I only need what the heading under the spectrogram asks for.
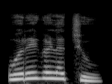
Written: ಒರೆಗಳಚು

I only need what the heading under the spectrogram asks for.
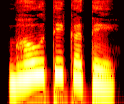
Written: ಭೌತಿಕತೆ

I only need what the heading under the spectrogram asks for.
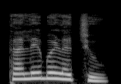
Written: ತಲೆಬಳಚು

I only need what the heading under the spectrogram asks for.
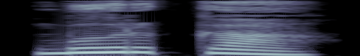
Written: ಭೂರ್ಗ

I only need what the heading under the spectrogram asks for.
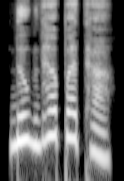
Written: ದುಗ್ಧಪಥ

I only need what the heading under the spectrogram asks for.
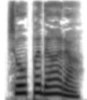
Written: ಚೋಪುದಾರ

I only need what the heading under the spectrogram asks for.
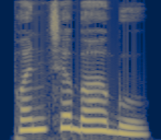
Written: ಪಂಚಬಾಬು

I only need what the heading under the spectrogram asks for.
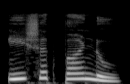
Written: ಈಷತ್ಪಾಂಡು

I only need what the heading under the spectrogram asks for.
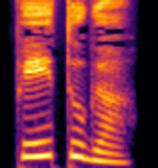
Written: ಪೇತುಗ

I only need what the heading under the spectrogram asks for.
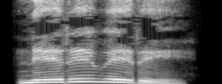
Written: ನೀರುವರಿ

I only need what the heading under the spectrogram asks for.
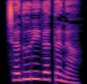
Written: ಚದುರಿಗತನ

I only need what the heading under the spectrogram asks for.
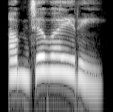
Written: ಅಬ್ಜವೈರಿ

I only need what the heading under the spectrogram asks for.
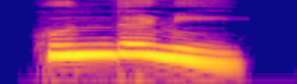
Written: ಕುಂದಣಿ

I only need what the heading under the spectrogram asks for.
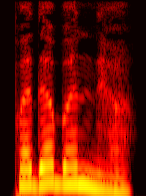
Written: ಪದಬಂಧ

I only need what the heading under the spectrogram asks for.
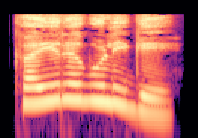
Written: ಕಯ್ರಗುಳಿಗೆ

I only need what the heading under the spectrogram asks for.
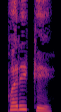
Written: ಪಾರಕ

